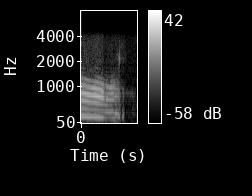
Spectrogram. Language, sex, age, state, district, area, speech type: Assamese, female, 30-45, Assam, Charaideo, urban, conversation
